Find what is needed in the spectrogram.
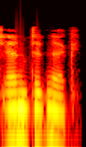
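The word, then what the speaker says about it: Nebotičnik: Nebatinik, pronounced Nebatinik,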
